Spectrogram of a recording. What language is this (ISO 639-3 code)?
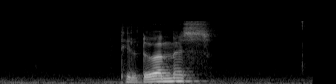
fao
